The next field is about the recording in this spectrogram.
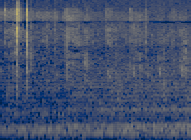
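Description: A small pet monkey wearing a diaper makes faint, squeaky mouse-like sounds: a few short, high chirps clustered near the start, then softer squeaks over a low, steady background hum, with no talking.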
